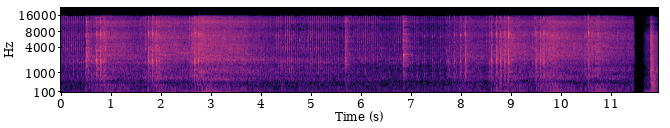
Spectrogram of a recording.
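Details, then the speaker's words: Diesel CRDI vehicle with a knock traced to cylinder 4, finally found to be an engine problem: oil is thrown out of the dipstick tube, showing heavy blow-by. Rough running with irregular sharp knocking bursts over a hard rattle. "ये तो oil फेंक रही है भाई साहब, oil जो है फेंक रही है। बंद कर दो। ये तो भाई इंजन होगा।"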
